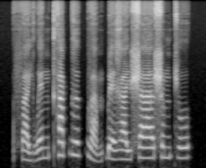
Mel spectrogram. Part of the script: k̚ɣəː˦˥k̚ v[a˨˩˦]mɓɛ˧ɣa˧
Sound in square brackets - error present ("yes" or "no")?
no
